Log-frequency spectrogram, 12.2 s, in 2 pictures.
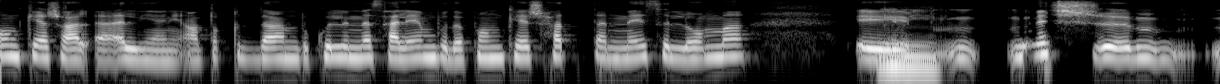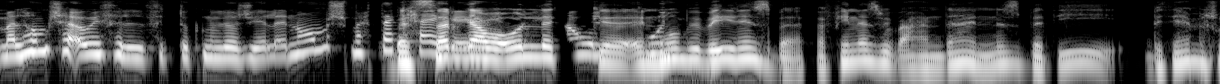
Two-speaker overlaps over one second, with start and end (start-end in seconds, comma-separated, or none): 8.0-9.5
